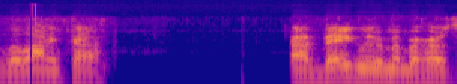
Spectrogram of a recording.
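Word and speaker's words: Leilani Kai: Or was it Kalani Kai? Lilani Kai. I said it wrong. Lilani Kai.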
